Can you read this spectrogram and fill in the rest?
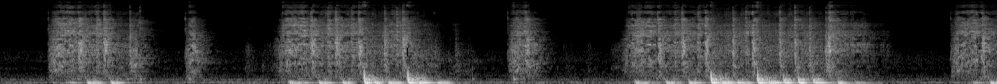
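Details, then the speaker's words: Big-bore Honda Grom single-cylinder after Dynojet Power Vision 3 flash, warming up with fast idle valve on: revs in bursts then sags, hunting and nearly dying as it drops to idle; air-fuel ratio reads real lean at idle. "so yeah it's going real lean when it idles down"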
